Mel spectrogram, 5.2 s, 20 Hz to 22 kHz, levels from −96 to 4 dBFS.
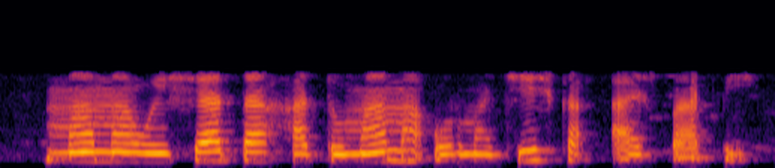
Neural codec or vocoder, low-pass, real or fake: vocoder, 44.1 kHz, 128 mel bands every 512 samples, BigVGAN v2; 3.6 kHz; fake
